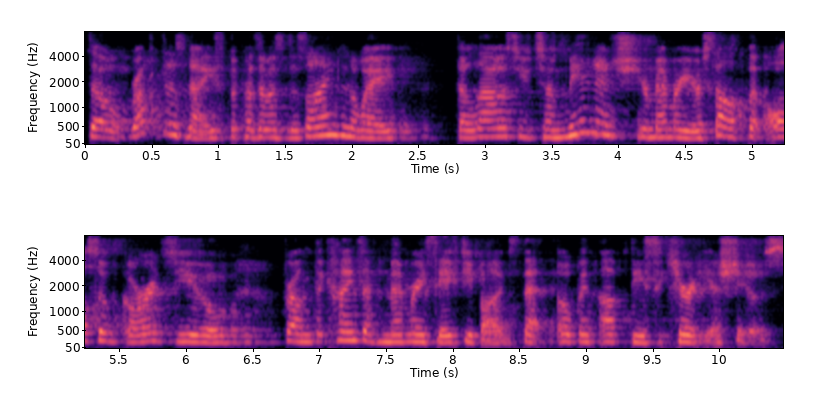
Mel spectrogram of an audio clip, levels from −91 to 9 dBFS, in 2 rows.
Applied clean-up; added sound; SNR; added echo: neural mask model DeepFilterNet 3.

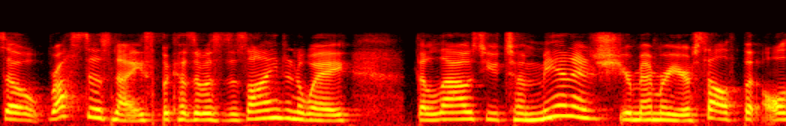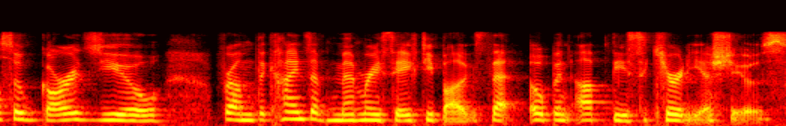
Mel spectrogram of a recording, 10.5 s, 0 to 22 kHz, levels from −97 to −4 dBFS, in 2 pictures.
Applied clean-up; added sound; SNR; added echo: none; none; none; none.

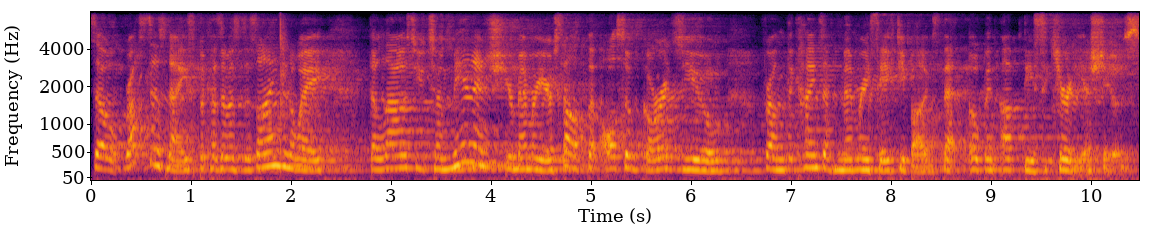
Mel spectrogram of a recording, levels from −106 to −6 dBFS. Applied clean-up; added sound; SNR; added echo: neural separator model SepFormer DNS4.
